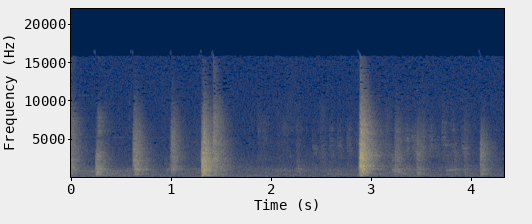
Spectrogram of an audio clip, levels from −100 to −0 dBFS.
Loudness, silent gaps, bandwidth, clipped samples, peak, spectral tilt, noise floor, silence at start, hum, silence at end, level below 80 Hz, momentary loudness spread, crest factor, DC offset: -37 LUFS; none; 16 kHz; under 0.1%; -16 dBFS; 0.5 dB/octave; -61 dBFS; 0 s; none; 0.05 s; -86 dBFS; 27 LU; 26 dB; under 0.1%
